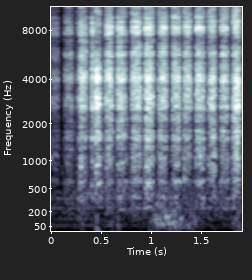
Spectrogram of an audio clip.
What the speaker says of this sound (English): having these rolls and sanding tools and all this little stuff, it really comes in handy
